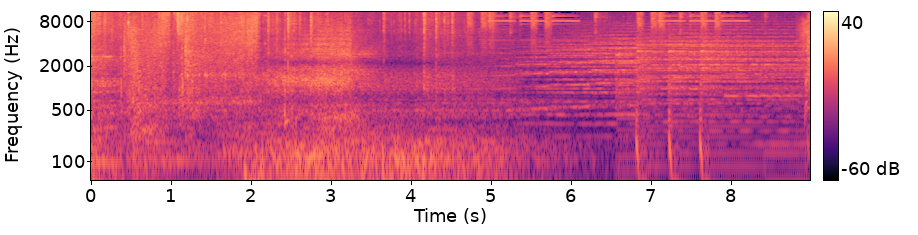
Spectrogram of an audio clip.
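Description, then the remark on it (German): A speeding car roars closer and louder, its engine noise swelling, then a series of sharp thuds and impacts ring out as it crashes, with no voices heard. It is dark, and a man is pushing a shopping cart off the sidewalk to cross the street after crossing the Oberhafenbrücke. “Oh nein, ein Auto! Und viel zu schnell! Als er es bemerkt, ist es schon zu spät.”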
